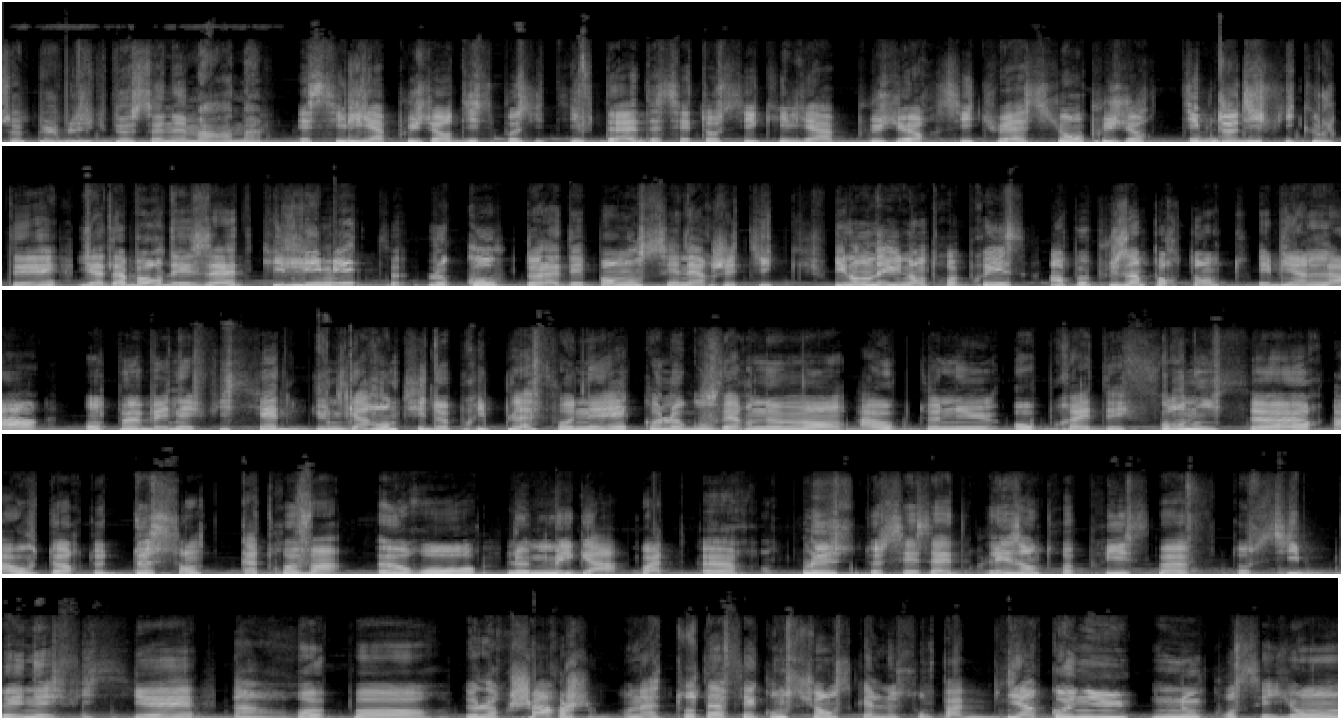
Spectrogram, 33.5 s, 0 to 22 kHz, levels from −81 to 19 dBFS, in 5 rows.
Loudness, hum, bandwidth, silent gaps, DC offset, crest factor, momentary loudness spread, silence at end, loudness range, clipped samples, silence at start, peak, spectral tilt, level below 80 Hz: -14 LUFS; none; 16.5 kHz; none; under 0.1%; 14 dB; 7 LU; 0 s; 3 LU; under 0.1%; 0 s; 0 dBFS; -4 dB/octave; -34 dBFS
